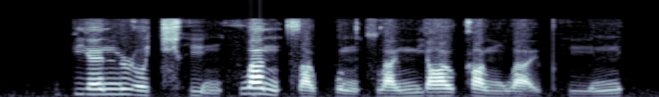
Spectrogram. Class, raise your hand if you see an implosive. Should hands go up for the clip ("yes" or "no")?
no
